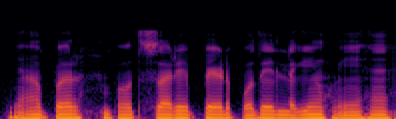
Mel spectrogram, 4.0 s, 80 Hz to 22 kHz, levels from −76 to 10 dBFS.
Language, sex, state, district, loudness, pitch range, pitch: Hindi, male, Punjab, Fazilka, -14 LUFS, 115-120 Hz, 120 Hz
